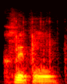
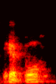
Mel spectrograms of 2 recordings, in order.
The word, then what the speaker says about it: Clipple: It's Oswald Clipple. Yeah, instead of Kipple.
